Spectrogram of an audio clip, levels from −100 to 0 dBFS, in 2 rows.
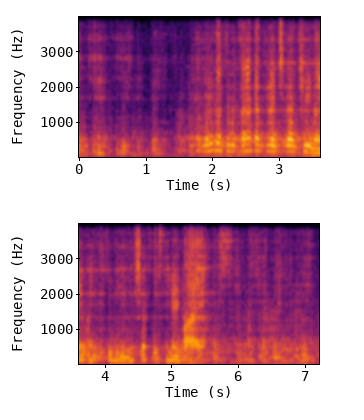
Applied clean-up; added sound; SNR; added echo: neural separator model SepFormer DNS4.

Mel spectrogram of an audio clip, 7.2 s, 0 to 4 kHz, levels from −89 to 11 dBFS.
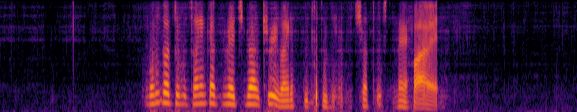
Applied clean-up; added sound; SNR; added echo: neural separator model SepFormer WHAMR!.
